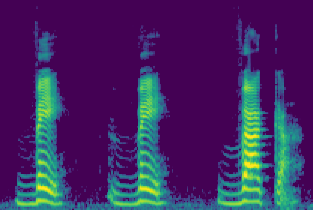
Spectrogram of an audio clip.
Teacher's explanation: Lembre-se, em português, os sons de B e V são bem distintos. O V é pronunciado com vibração, colocando os dentes superiores sobre o lábio inferior.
